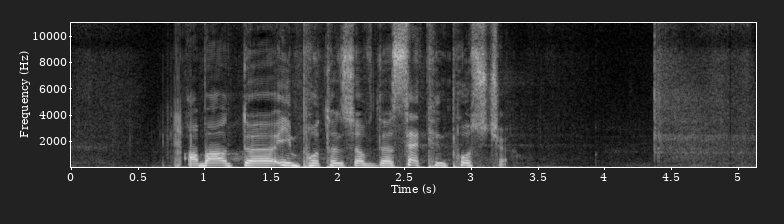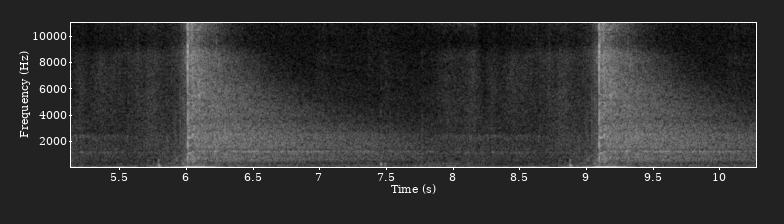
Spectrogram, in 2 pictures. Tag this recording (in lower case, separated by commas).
playing badminton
